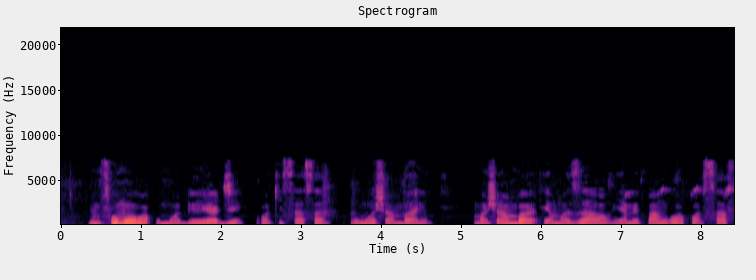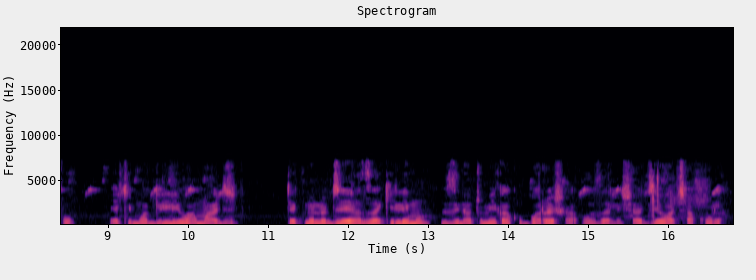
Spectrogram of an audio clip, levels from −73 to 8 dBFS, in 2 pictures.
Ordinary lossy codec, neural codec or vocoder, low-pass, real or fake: MP3, 32 kbps; none; 7.2 kHz; real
